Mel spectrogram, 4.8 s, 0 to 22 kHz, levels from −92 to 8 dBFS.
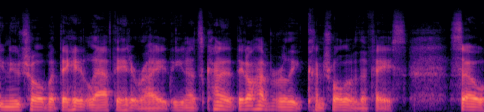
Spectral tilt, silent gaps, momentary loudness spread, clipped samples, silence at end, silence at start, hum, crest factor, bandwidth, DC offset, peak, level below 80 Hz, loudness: -6.5 dB/octave; none; 9 LU; under 0.1%; 0 s; 0 s; none; 20 dB; 12 kHz; under 0.1%; -4 dBFS; -58 dBFS; -25 LUFS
